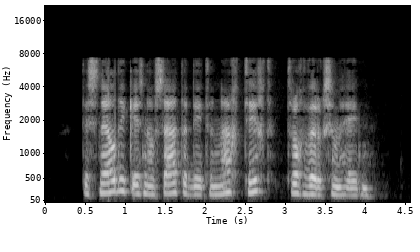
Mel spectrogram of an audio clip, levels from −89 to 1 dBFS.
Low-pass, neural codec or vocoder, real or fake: 7.2 kHz; none; real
